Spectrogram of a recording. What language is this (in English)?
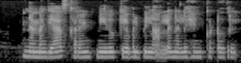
Kannada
